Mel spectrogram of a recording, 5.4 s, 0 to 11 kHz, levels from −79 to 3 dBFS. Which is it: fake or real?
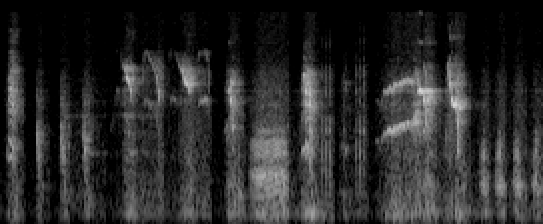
fake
